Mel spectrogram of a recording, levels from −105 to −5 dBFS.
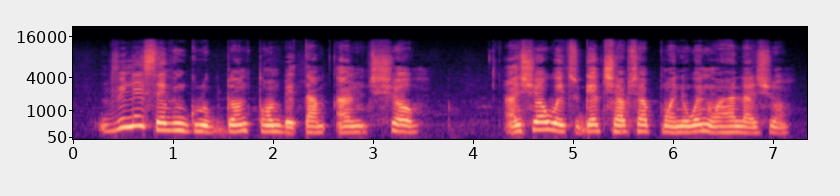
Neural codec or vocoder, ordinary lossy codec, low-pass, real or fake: vocoder, 44.1 kHz, 128 mel bands, Pupu-Vocoder; AAC, 64 kbps; 14.4 kHz; fake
